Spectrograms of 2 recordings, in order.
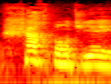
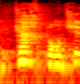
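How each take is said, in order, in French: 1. Le mot commence par un son 'sh'. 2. Le mot commence par un son 'k'. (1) "charpentier dans un cas" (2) "carpentier de l'autre"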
